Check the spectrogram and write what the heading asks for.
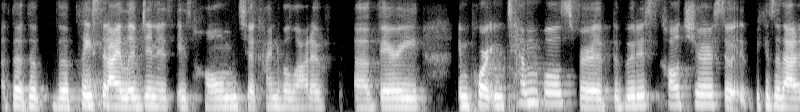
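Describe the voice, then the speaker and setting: A young woman artist who grew up in Sri Lanka, answering questions in a conversational talk, reflective and full of small restarts. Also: mid-range voice. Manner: reflective, thoughtful, many restarts and fillers. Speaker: guest artist.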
